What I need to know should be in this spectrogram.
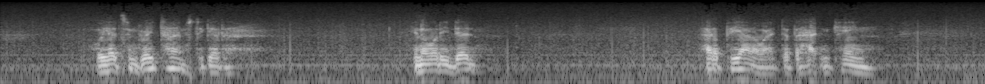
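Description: A man speaks in a low, earnest voice close by.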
